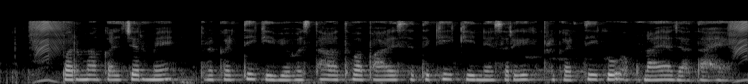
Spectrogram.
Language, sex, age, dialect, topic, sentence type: Hindi, female, 18-24, Kanauji Braj Bhasha, agriculture, statement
